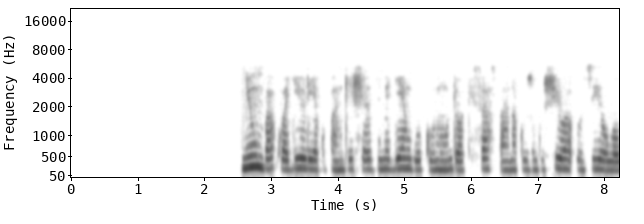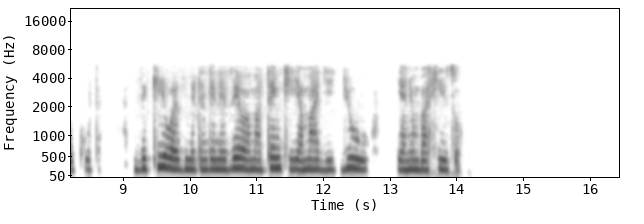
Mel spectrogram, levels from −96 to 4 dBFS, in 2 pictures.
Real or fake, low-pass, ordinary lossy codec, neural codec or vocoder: fake; 5.4 kHz; MP3, 32 kbps; vocoder, 44.1 kHz, 128 mel bands, Pupu-Vocoder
